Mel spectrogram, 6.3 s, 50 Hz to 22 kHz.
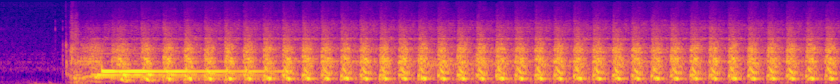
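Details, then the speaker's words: BMW X1 E84 with N47 diesel, xDrive, 140k miles, after fuel hard lines were removed: steady starter cranking about three and a half strokes a second for six seconds, never catching; owner suspects no fuel pressure, bleeding needed. "Well, the car's not starting, so I think it's probably when I removed all the hard lines, all of the fuel, there's no pressure anymore."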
